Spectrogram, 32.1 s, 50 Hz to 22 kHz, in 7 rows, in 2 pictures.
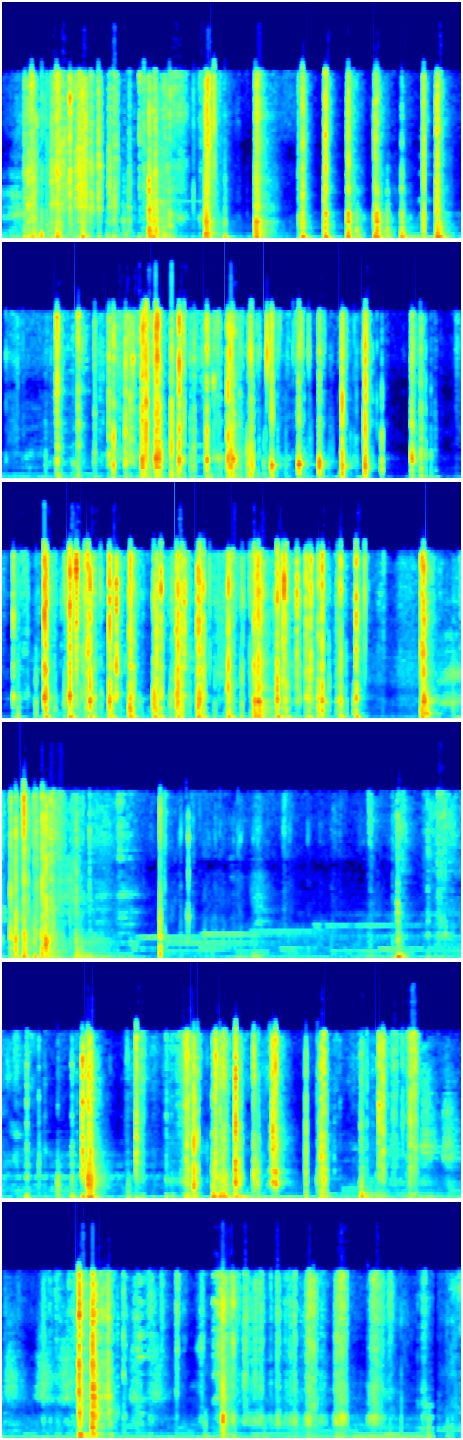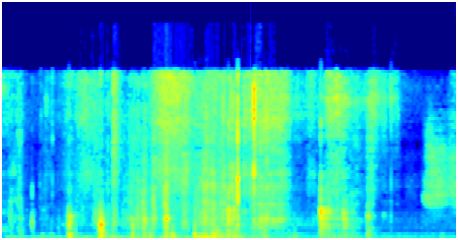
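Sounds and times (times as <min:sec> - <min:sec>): objects tapping on hard surface: 0:00.2 - 0:14.4.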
